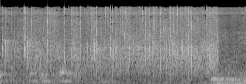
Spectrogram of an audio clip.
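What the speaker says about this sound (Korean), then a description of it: "우리 따뜻한 환영의 박수로 시작해주시죠" Welcoming applause from a church conference audience greeting a speaker on disability ministry, steady dense clapping throughout, with a voice speaking over it near the end.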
